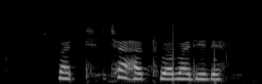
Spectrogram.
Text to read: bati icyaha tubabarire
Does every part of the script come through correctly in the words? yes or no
yes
